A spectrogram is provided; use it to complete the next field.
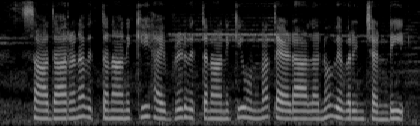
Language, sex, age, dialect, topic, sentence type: Telugu, female, 18-24, Utterandhra, agriculture, question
